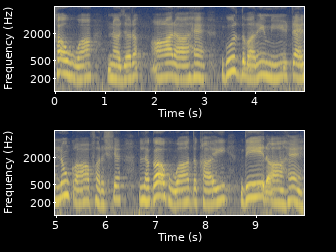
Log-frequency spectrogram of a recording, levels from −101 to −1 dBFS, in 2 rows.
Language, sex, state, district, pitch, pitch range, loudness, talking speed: Hindi, male, Punjab, Fazilka, 220 Hz, 205-235 Hz, -19 LUFS, 100 wpm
